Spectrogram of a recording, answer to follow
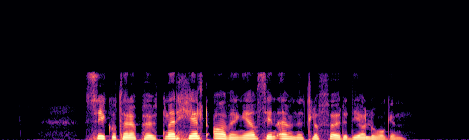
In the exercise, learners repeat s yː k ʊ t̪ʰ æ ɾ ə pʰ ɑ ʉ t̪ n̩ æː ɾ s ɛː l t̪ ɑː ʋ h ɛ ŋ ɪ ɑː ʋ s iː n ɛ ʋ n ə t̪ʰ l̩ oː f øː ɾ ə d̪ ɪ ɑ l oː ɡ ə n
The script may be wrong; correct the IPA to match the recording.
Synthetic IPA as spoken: s yː k ʊ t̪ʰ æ ɾ ɑ pʰ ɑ ʉ t̪ n̩ æː ɾ h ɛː l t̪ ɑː ʋ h ɛ ŋ ɪ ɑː ʋ s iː n ɛ ʋ n ə t̪ʰ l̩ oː f øː ɾ ə d̪ ɪ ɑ l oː ɡ ə n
